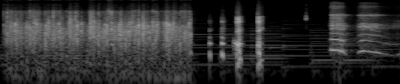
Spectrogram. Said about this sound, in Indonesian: gue kasih tepuk tangan dulu nih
